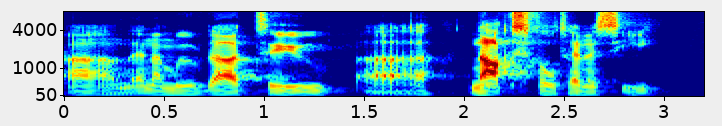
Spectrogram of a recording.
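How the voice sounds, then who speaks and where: Here a man talks at a moderate pace. His very deep, low voice has a bright, sharp tone. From South Africa. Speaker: detailing business owner. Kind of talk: interview. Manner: casual, many fillers.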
